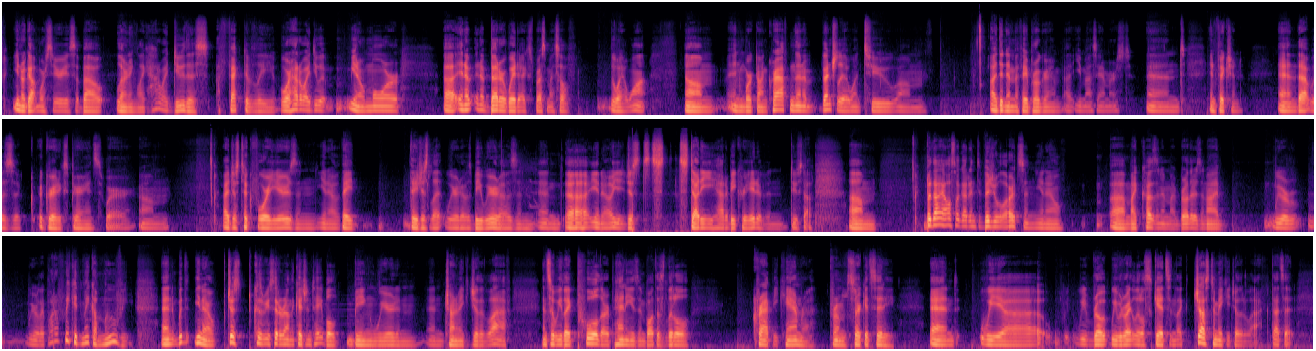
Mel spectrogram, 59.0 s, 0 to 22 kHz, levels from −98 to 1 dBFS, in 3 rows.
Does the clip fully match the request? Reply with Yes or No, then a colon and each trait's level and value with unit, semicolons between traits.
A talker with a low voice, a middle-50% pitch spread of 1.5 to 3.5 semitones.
Yes: low, 115 Hz; narrow, 2.6 semitones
